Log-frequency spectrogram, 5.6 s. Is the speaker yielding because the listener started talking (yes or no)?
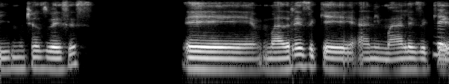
no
